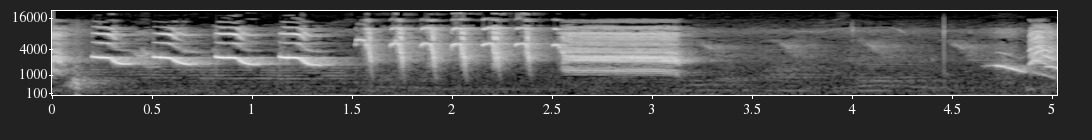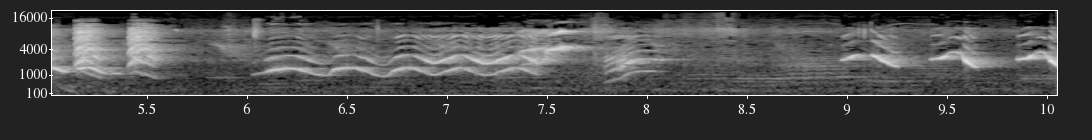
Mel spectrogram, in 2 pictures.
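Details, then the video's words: Myna voicing a greeting: sharp repeated whistled notes, a rapid burst of high clicks and buzzy rasp, then wavering whistled trills that rise and fall in quick loops, with short pauses between phrases. "Burung Jalak Mengucap Salam"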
